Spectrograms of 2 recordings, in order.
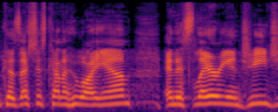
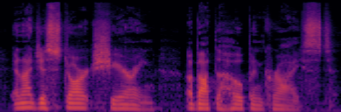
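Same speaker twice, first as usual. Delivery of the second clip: hushed, low narration with long pauses; solemn storytelling; 6 semitones lower, 11 dB quieter than usual. Real, not acted. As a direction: tell it softly and gravely, as at a deathbed. Solemn story of dying neighbor.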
